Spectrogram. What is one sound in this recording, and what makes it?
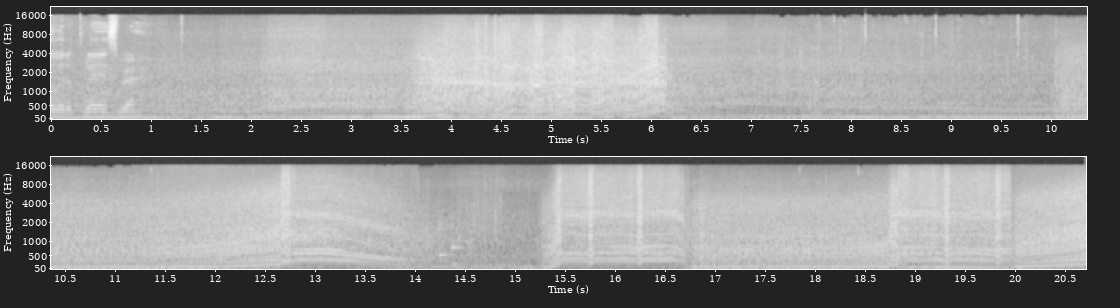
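A truck engine rumbles and revs up and down.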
